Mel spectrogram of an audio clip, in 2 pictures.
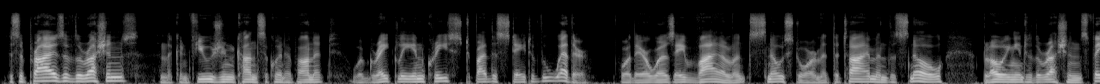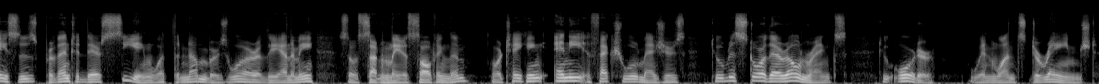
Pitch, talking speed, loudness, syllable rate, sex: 115 Hz, 185 wpm, -22 LUFS, 5.5 syllables/s, male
